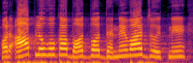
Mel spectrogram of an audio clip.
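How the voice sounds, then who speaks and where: With a high-pitched, sharp-toned voice and a long reverb tail, a woman runs an exam-prep English class. She explains in Hindi, reads English examples slowly, and answers the questions she puts to her students.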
